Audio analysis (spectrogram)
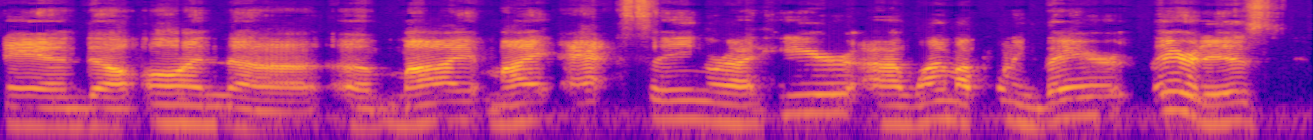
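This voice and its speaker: High, bright-voiced man hosting a panel. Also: takes it slowly. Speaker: panel host and moderator. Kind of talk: casual panel chat. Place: remote video call.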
